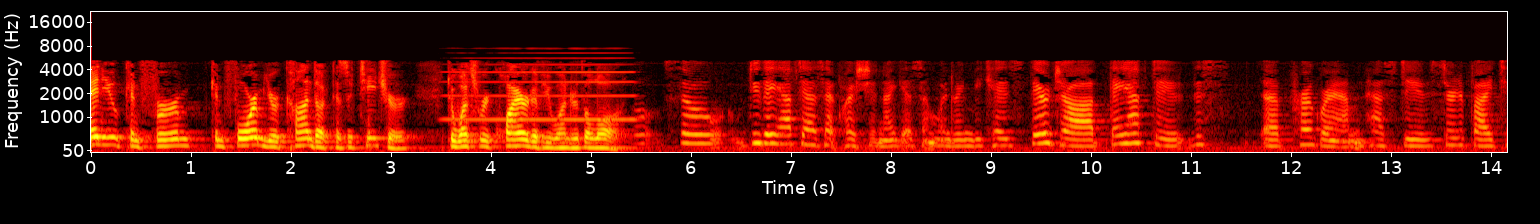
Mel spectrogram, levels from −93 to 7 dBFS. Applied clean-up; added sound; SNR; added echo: none; Bowed string instrument; 16 dB; none.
